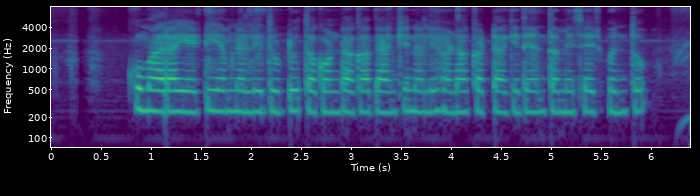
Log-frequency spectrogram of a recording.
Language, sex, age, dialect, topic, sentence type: Kannada, male, 18-24, Mysore Kannada, banking, statement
